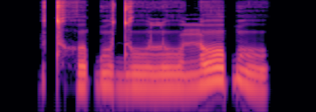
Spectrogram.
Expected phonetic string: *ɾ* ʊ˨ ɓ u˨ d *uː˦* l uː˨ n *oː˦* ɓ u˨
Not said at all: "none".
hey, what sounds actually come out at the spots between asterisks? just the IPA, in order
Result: tʰ, uː˨, oː˦

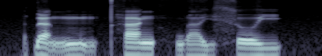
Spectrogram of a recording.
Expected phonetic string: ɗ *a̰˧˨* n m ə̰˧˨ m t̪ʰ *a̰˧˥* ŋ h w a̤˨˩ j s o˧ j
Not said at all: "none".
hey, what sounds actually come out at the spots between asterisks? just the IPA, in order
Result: a̰˧˨, a˧

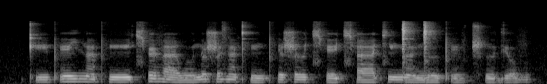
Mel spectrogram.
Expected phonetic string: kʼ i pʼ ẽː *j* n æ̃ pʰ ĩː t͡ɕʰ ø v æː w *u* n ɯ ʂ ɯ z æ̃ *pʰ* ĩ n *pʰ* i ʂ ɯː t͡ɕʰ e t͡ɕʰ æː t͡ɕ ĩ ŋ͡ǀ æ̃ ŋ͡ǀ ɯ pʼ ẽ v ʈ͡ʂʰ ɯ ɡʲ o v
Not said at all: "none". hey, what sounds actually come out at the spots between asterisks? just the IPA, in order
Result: j, u, kʰ, pʰ

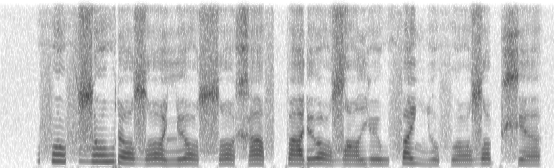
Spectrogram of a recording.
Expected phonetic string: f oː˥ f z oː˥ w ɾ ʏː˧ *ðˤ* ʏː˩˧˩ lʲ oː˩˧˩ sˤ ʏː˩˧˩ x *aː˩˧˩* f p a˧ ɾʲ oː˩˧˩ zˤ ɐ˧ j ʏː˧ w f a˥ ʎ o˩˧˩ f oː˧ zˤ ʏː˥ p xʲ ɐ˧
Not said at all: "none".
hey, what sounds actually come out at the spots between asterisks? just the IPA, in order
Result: zˤ, aː˩˧˩

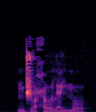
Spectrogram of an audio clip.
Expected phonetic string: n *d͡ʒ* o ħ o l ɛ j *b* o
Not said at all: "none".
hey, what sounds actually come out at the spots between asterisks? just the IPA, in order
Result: d͡ʒ, m

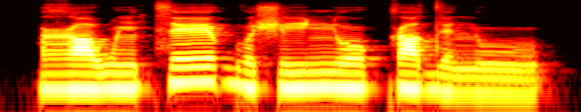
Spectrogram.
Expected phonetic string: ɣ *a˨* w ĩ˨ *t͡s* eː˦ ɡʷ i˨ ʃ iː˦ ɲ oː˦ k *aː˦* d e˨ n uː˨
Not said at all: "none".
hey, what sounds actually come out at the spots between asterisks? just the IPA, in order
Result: a˨, t͡s, a˦

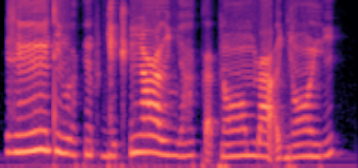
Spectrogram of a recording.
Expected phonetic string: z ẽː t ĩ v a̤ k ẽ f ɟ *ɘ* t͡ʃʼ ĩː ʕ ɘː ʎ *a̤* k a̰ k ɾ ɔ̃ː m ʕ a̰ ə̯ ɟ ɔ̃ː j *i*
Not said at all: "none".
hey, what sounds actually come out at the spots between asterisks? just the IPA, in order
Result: ɘ, a̤, i

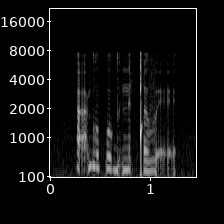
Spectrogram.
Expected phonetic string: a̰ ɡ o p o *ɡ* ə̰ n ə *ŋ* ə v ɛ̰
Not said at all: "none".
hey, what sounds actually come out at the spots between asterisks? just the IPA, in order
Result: ɡ, ǃ

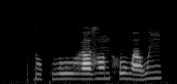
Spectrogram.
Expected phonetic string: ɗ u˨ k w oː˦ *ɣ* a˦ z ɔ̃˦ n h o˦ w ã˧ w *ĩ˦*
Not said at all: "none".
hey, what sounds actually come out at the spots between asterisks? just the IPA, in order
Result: ɣ, ĩ˦

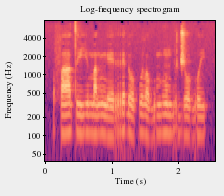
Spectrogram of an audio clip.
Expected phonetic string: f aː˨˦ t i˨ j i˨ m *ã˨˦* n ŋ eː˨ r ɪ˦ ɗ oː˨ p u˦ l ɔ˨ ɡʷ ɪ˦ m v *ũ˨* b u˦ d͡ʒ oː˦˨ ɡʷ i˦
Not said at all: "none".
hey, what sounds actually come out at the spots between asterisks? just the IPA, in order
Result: a˨˦, ũ˦

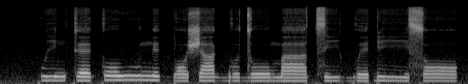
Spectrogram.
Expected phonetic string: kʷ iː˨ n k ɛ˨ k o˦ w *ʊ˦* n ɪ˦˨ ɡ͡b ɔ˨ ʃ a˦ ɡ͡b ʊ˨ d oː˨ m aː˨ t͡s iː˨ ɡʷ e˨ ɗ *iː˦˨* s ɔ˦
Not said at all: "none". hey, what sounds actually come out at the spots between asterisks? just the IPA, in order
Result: u˦, iː˦˨

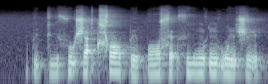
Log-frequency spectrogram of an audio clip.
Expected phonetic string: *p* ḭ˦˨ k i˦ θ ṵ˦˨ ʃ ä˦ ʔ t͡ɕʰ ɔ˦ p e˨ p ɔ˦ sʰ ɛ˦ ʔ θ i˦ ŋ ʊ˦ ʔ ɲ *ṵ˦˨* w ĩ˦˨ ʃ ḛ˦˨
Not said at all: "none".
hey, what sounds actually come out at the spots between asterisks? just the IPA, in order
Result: p, ṵ˦˨

